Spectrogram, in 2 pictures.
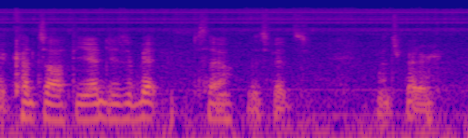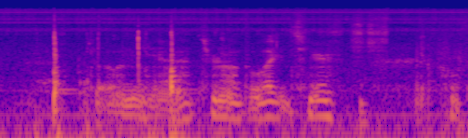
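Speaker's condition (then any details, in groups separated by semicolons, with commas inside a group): Cerebral palsy; affects gait and walking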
